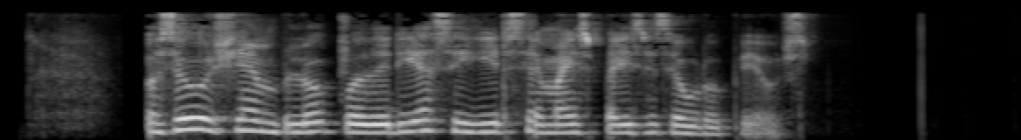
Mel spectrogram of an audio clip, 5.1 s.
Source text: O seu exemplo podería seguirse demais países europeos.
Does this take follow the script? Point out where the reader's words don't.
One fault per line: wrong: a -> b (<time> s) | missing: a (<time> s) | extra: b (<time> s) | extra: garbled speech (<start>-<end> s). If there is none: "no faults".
no faults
